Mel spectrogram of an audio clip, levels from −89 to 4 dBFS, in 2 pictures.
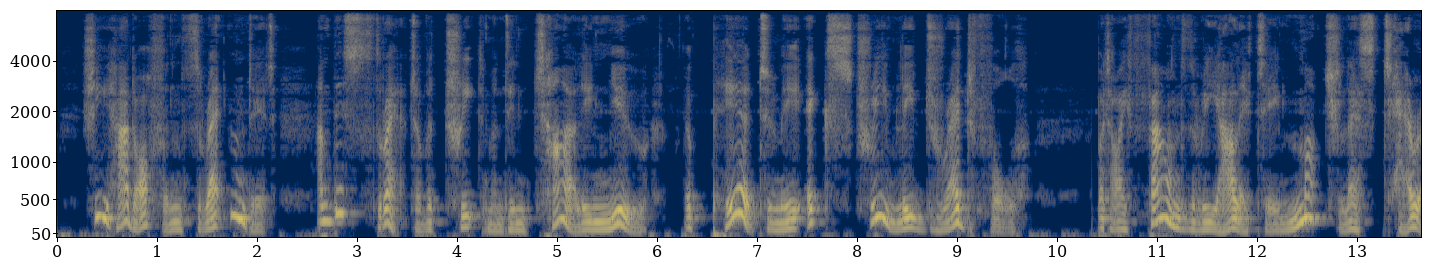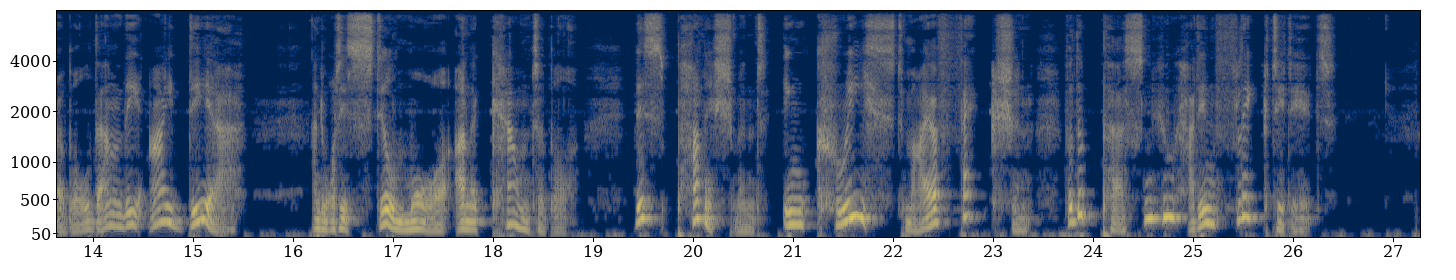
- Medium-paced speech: No, slow, 105 wpm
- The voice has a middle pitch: Yes, medium, 165 Hz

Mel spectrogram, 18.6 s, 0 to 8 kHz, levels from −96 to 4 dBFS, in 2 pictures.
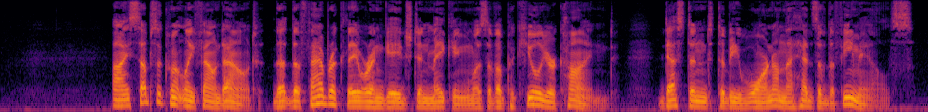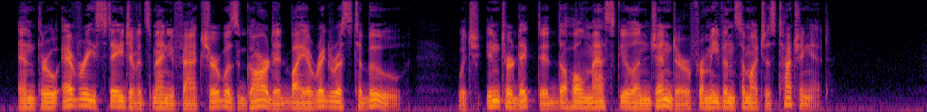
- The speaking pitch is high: No, very low, 95 Hz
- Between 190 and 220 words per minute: No, average, 170 wpm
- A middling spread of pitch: Yes, average, 3.4 semitones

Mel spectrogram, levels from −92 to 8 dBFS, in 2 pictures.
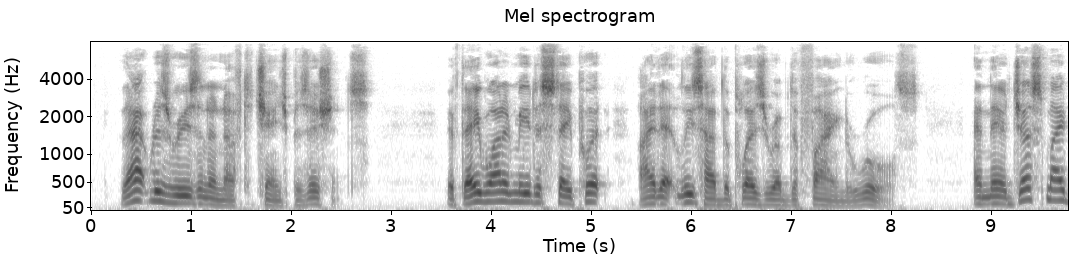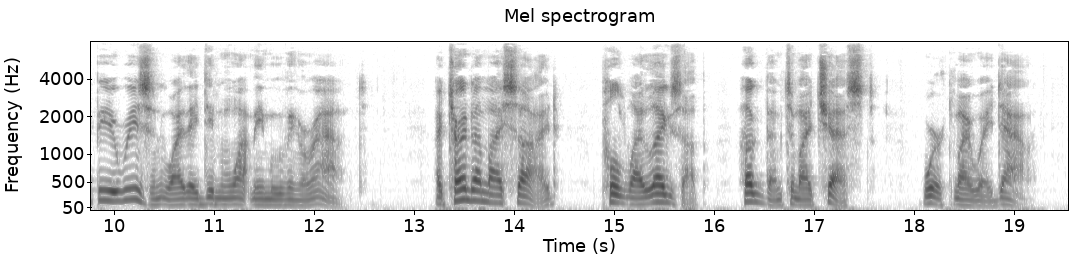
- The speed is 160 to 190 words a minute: Yes, average, 170 wpm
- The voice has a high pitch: No, low, 115 Hz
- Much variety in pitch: Yes, wide, 7.4 semitones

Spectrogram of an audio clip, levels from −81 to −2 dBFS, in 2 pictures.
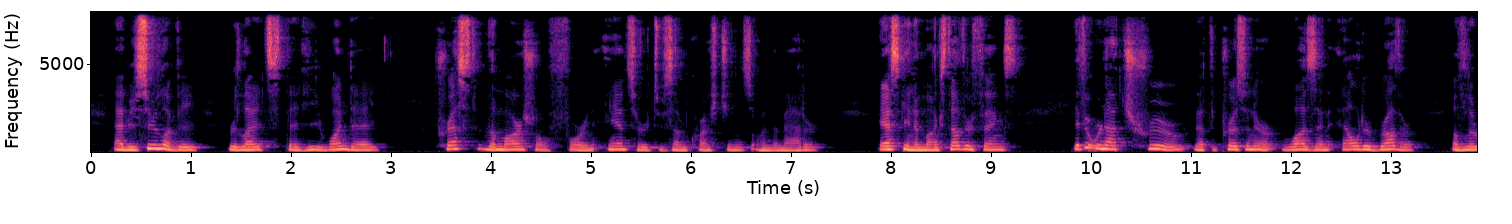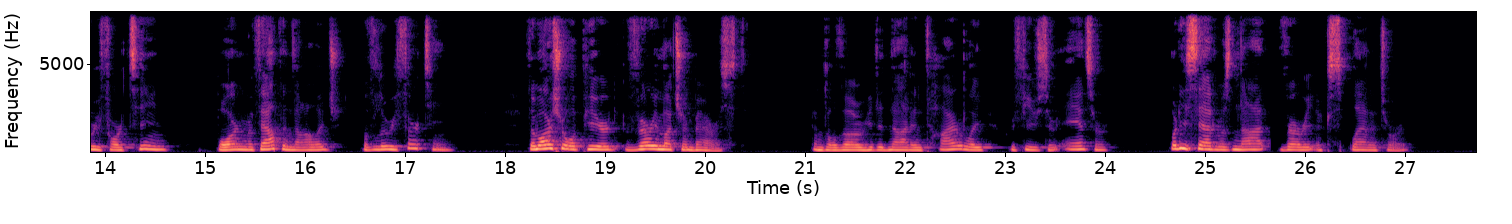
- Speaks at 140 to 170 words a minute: Yes, average, 145 wpm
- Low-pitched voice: No, medium, 160 Hz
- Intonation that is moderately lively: Yes, average, 3.2 semitones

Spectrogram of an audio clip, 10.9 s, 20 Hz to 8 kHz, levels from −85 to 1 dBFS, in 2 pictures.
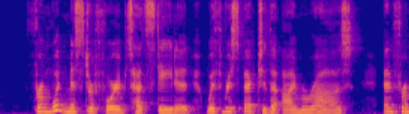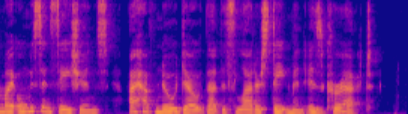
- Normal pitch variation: Yes, average, 3.3 semitones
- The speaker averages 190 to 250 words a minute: No, average, 145 wpm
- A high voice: Yes, high, 210 Hz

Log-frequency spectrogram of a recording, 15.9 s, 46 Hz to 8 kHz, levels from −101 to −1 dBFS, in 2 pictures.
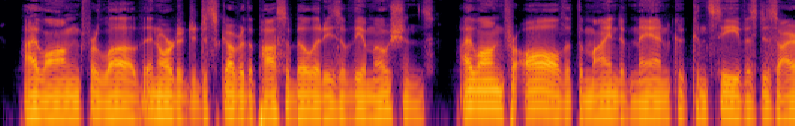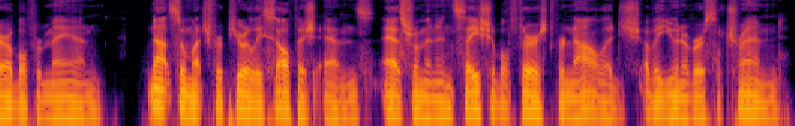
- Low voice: Yes, very low, 75 Hz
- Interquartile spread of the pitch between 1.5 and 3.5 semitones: Yes, average, 2.8 semitones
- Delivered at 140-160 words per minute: No, average, 175 wpm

